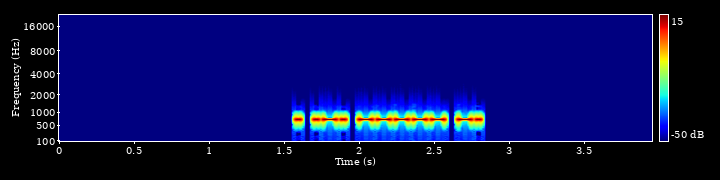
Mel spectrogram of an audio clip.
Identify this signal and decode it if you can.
Morse code, heard as a keyed tone, about 40 wpm, 700 Hz. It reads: ER0N
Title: DXCC-100 Call Signs - 4 Characters - 40wpm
